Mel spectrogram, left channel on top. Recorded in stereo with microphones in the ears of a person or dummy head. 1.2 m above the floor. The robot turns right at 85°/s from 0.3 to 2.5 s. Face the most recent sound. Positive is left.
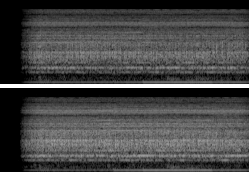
No sound to turn to.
